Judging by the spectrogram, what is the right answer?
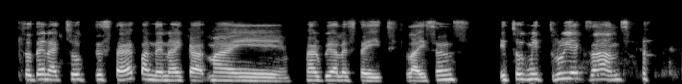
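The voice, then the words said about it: Spanish-accented English. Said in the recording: “my accent ... your Sofia Vergara accent”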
